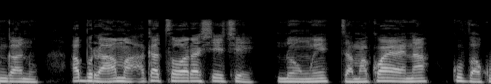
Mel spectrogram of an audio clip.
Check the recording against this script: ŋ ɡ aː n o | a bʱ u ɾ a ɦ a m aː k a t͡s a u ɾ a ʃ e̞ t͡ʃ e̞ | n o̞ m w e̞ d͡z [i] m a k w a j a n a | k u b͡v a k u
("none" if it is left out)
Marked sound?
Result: a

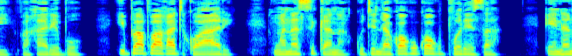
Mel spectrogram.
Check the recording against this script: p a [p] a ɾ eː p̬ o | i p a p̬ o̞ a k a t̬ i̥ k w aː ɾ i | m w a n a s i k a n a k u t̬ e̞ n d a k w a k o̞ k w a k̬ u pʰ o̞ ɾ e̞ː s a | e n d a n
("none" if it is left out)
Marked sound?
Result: k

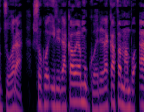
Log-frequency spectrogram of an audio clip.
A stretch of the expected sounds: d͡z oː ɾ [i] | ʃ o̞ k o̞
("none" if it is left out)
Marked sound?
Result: a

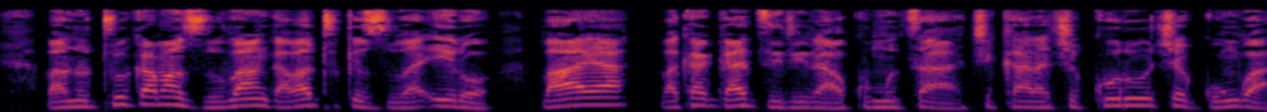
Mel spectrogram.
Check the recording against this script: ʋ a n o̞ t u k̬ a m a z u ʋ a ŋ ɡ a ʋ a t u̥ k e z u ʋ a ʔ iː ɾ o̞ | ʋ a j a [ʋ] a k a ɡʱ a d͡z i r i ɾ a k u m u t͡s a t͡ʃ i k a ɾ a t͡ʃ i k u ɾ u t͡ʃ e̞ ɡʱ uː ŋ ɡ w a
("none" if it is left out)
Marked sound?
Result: ʋ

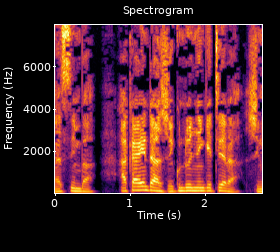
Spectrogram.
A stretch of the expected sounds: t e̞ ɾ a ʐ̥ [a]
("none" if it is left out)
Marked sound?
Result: i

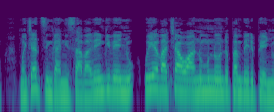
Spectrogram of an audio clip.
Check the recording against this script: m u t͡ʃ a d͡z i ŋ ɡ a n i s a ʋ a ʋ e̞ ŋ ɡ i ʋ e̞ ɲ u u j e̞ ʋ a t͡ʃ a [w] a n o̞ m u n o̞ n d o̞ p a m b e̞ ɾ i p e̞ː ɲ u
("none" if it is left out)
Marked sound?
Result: w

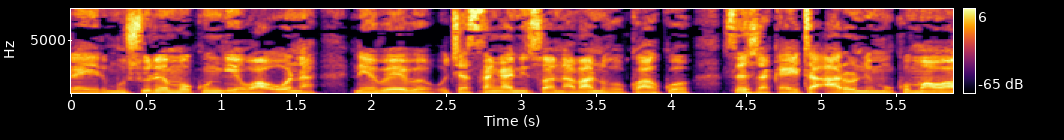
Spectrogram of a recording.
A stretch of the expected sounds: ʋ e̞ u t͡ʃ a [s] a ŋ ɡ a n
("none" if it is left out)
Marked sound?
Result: s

